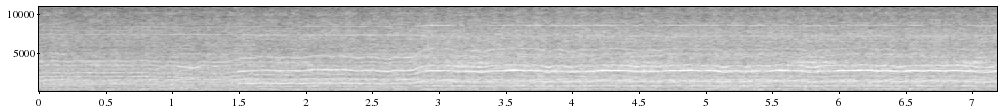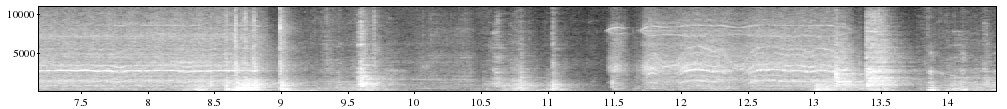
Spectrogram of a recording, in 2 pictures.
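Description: A cordless drill spins a Lisle 15000 cylinder hone in the rusty bore of a 12 hp Briggs & Stratton engine, honing it out to ten thousandths oversize. The drill gives a steady whine that stops suddenly about nine seconds in. After that come irregular clanks and knocks of metal tools being handled.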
